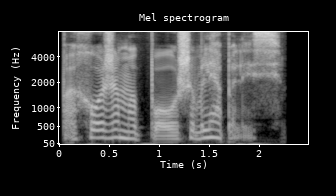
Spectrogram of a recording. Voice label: going to die, russian; Producer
